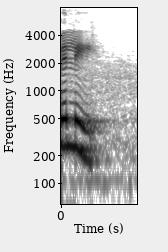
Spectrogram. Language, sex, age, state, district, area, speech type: Sindhi, female, 45-60, Maharashtra, Thane, urban, read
